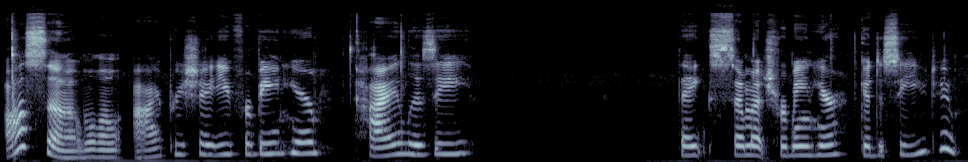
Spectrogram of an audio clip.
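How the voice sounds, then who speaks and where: Stuffy-nosed woman chatting on a slow live stream. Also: a little high. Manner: friendly greetings to viewers by name; occasional coughing and throat clearing. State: stuffy nose from a cold. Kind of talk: casual livestream chat.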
